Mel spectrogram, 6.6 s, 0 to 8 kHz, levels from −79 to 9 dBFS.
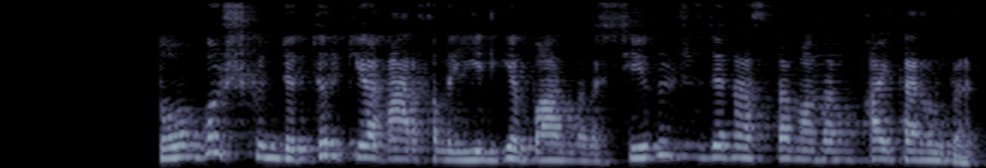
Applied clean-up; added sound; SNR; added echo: neural mask model DeepFilterNet 3.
